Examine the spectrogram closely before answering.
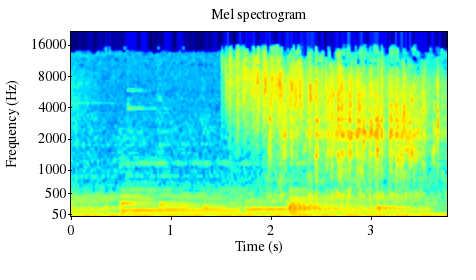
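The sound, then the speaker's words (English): Water pours into a transparent tube and rises, lifting a berry to the top, with a steady, splashy gush that starts partway through and keeps going, fairly loud over a soft background of sustained musical tones. “The water rises, bringing the berry to the top.”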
